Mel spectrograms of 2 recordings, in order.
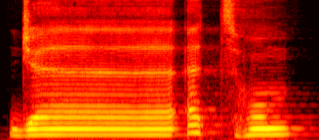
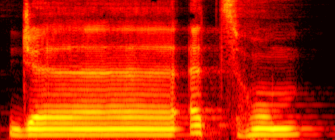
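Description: No difference in how they are said.

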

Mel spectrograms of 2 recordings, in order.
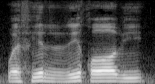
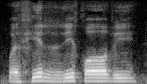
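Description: Both takes have the same delivery.

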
